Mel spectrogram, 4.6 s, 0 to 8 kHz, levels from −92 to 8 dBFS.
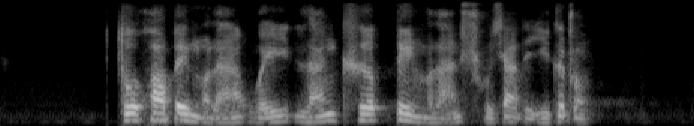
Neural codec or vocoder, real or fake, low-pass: codec, 16 kHz, 2 kbps, FreqCodec, smaller model; fake; 7.2 kHz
